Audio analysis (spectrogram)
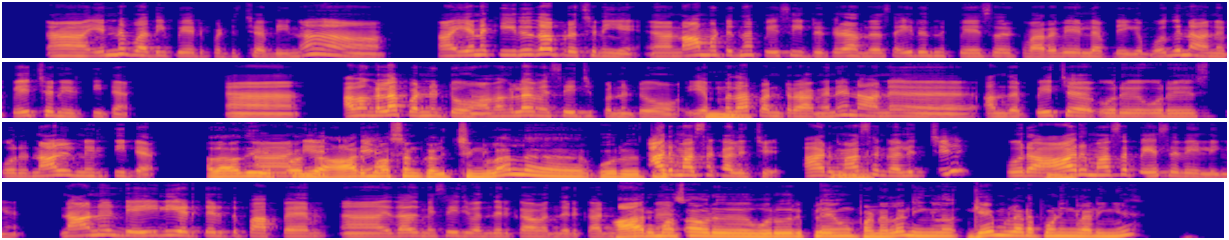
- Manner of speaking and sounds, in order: in English: "மெசேஜ்"; in English: "மெசேஜ்"; in English: "ரிப்ளேயும்"; anticipating: "கேம் விளையாடப் போனீங்களா நீங்க?"; other noise
- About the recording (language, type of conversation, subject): Tamil, podcast, ஒரு உறவு முடிந்ததற்கான வருத்தத்தை எப்படிச் சமாளிக்கிறீர்கள்?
